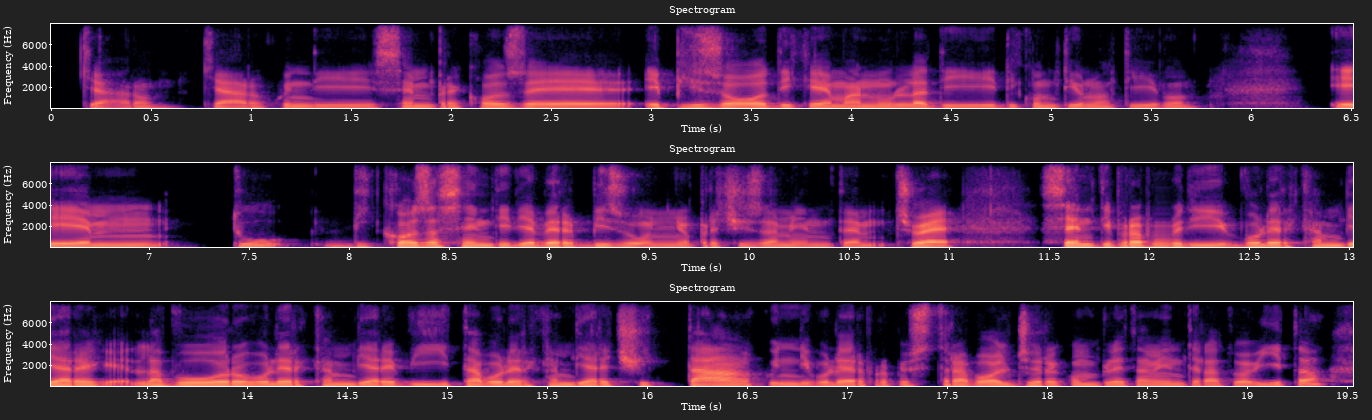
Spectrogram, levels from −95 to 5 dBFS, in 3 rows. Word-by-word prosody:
Chiaro, 105 +2 -6
chiaro, 105 -2 -3
quindi 110 -1 -5
sempre 110 +1 -4
cose 110 0 0
episodiche, 110 -3 +1
ma 105 0 -1
nulla 105 0 0
di 105 0 -4
di 110 +2 -8
continuativo. 105 -1 -5 0.6
Ehm, 120 -1 +1 0.3
tu 185 +1 -4
di 120 -1 -10
cosa 150 +5 +4
senti 125 -2 +1
di 115 - +1
aver 115 0 +5
bisogno 100 -2 -2
precisamente? 100 -2 -4
Cioè, - - +5 0.4
senti 140 +2 +4
proprio 130 -1 +4
di 115 +1 0
voler 115 +1 +2
cambiare 110 -1 +2
lavoro, 120 +1 +3
voler 115 +1 +2
cambiare 110 -1 0
vita, 115 +1 -2
voler 110 0 +1
cambiare 110 -1 0
città, 120 +9 +1
quindi 110 -6 -3
voler 105 +1 0
proprio 110 +1 -6
stravolgere 115 +1 0
completamente 110 0 -3
la 110 0 -1
tua 110 +1 -1
vita 145 - -1
110 Hz, 125 wpm, -23 LUFS, 105-120 Hz, 0.6 s, aver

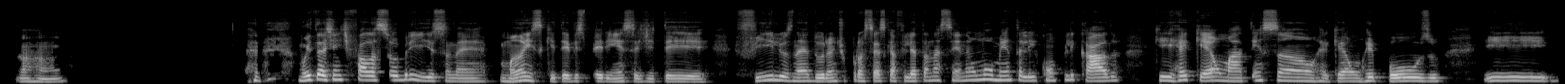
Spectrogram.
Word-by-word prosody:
Aham. 135 0 -5 2.3
Muita 205 +5 +6
gente 215 0 0
fala 200 -2 +4
sobre 205 +3 +1
isso, 165 -6 -1
né, 140 -1 -4
mães 165 +4 +1
que 145 - -5
teve 145 -1 0
experiência 145 -1 -2
de 135 0 -6
ter 135 -2 -2 0.2
filhos, 190 +2 -1
né, 160 0 +2
durante 155 0 0
o - - -20
processo 155 -1 -1
que - - 0
a - - -1
filha 160 0 0
tá 160 - -5
nascendo 185 +1 -3
é - - -2
um 200 - -1
momento 205 -2 +1
ali 175 -1 0
complicado, 180 -2 +2 0.4
que 180 -1 +2
requer 195 -1 +2
uma 160 -4 +1
atenção, 170 -1 0
requer 150 0 -2
um 145 0 -2
repouso, 160 -1 +2 0.4
e 170 -1 0
160 Hz, 140 wpm, -23 LUFS, 150-185 Hz, 2.3 s, Muita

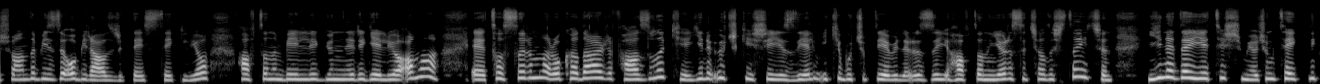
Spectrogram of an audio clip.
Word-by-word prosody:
şu 225 +3 -5
anda. 230 +3 -2
Bizi 250 0 0
o 250 0 +2
birazcık 195 -3 -2
destekliyor. 200 +4 -3 0.3
Haftanın 240 0 0
belli 235 -1 0
günleri 230 +1 0
geliyor 220 -1 +2
ama, 325 +3 +3 0.3
eee, 220 -1 +3
tasarımlar 295 +4 0
o 250 +1 +3
kadar 285 +4 +3
fazla 235 +7 +2
ki, 230 - -4
yine 255 +3 0
3 295 +2 -2
kişiyiz 225 -5 -2
diyelim 225 +4 0
2,5 240 -1 -4
diyebiliriz. 215 -2 0
Iıı, 230 -1 0
haftanın 225 +1 +1
yarısı 240 +2 0
çalıştığı 235 +6 -4
için 305 - -2 0.3
yine 305 +5 +5
de 310 - +7
yetişmiyor, 270 -5 +2
çünkü 255 +3 -1
teknik 255 +1 0
235 Hz, 150 wpm, -21 LUFS, 220-265 Hz, 0.3 s, de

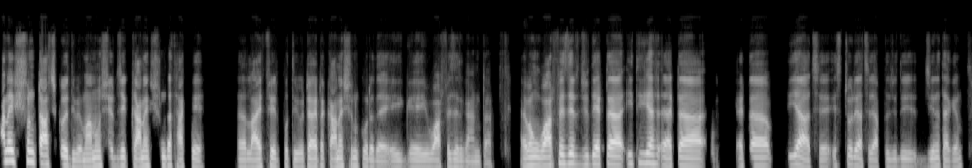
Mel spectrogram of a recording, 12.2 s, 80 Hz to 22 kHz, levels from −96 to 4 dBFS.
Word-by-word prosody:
Connection 215 0 +5
touch 165 - +7
করে 155 -2 +4
দিবে। 120 -2 -1
মানুষের 140 +3 -1
যে - - +4
কানেকশন 140 +3 +1
টা 145 - +3
থাকে 125 +1 -2 0.5
অ্যা 125 -1 -2
লাইফ 125 0 +3
এর 135 - -2
প্রতি 140 -2 -7
ওইটা 130 +2 +1
একটা 140 0 -6
কানেকশন 135 +2 0
করে 130 -3 -1
দেয় 105 -1 -1
এই 115 - -4
এই 120 -1 -2
Warfaze 125 +1 -1
এর 115 - -4
গানটা। 105 -1 -8 0.4
এবং 145 +2 +4
Warfaze 155 +4 +4
এর 175 - -1
যদি 160 +1 -1
একটা 165 -1 +5 0.2
ইতিহা 185 +1 +1
একটা 140 +1 +3 0.6
একটা 145 +2 -1 0.5
ইয়া 165 - +5
আছে 120 - -9 0.2
স্টোরি 155 0 -4
আছে 130 - -14
আপনি 130 - -16
যদি 135 +1 -8 0.3
জেনে 135 +2 -3
থাকেন। 120 +1 -6
135 Hz, 195 wpm, -19 LUFS, 125-155 Hz, 0.6 s, touch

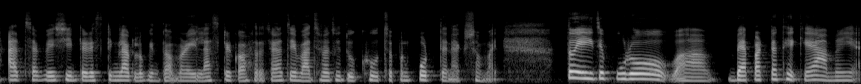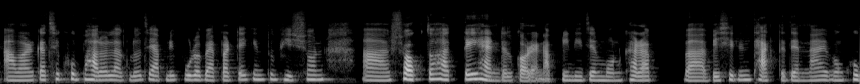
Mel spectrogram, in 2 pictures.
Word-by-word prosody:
আচ্ছা 200 0 -4
বেশ 190 0 0
ইন্টারেস্টিং 185 0 -2
লাগলো 185 -2 0
কিন্তু 170 -2 -7
আমার 170 - -5
এই 170 - -3
লাস্টের 180 +2 -4
কথাটা 170 +2 -4
যে 195 - +1
মাঝে 165 +3 -2
মাঝে 185 +2 -3
দুঃখ 175 - -5
উদযাপন 190 0 -7
করতেন 205 0 -1
একসময়। - - -9 0.7
তো - - +7
এই 275 - +6
যে 275 - +6
পুরো 255 0 +6 0.5
আ - - -3 0.5
ব্যাপারটা 210 +2 +3
থেকে 225 -2 0 0.2
আমি 190 0 -4 0.3
আমার 190 0 0
কাছে 210 +3 0
খুব 250 - 0
ভালো 200 -1 +4
লাগলো 195 0 -4
যে - - 0
আপনি 205 +1 -4
পুরো 210 -1 +2
ব্যাপারটাই 195 +1 -1
কিন্তু 225 +1 -2
ভীষণ 215 +2 -2 0.5
আ - - +4 0.3
শক্ত 225 -1 +7
হাততেই 220 +2 +3
হ্যান্ডেল 175 -3 +1
করেন। 165 - +2
আপনি 200 - -8
নিজের 190 0 -2
মন 180 0 -4
খারাপ 190 -1 +2
আ - - -20
বা 175 - +3 0.2
বেশিদিন 210 +3 -2
থাকতে 185 -2 +1
দেন 185 -1 -1
না - - 0
এবং 195 -1 -4
খুব 220 - +2
195 Hz, 180 wpm, -25 LUFS, 185-210 Hz, 0.7 s, তো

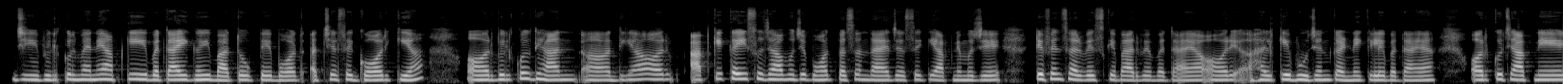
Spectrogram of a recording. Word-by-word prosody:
जी, 215 0 0
बिल्कुल, 215 +2 -1
मैंने 220 +1 +2
आपकी 235 +1 +2
बताई 215 0 +4
गई 215 +2 +3
बातों 195 +2 +1
पे 205 -1 +1
बहुत 195 0 -1
अच्छे 225 +4 -2
से 220 +2 -1
गौर 205 +1 +3
किया 210 +4 +1 0.5
और 210 0 +3
बिल्कुल 225 +5 0
ध्यान 215 -3 +2
अ, 205 -1 -1
दिया 215 +3 -2
और 235 -1 0 0.2
आपके 180 - 0
कई 255 -1 +6
सुझाव 235 -3 +1
मुझे 230 +1 -1
बहुत 210 -1 -2
पसंद 210 +1 -2
आए, 200 0 +3
जैसे 205 +1 -5
कि 210 +2 -5
आपने 200 +1 -5
मुझे 200 +1 -1 0.4
टिफ़िन 245 +1 +3
सर्विस 210 -4 0
के 220 - -4
बारे 195 -1 +1
में 200 -1 -4
बताया 195 0 -2
और 205 0 0 0.3
हल्के 210 +2 +2
भोजन 210 0 +2
करने 200 -2 0
के 195 +2 -8
लिए 200 0 +3
बताया 195 +1 -2 0.4
और 210 -1 +2
कुछ 235 -2 0
आपने 215 0 +3
210 Hz, 175 wpm, -21 LUFS, 200-225 Hz, 0.5 s, कई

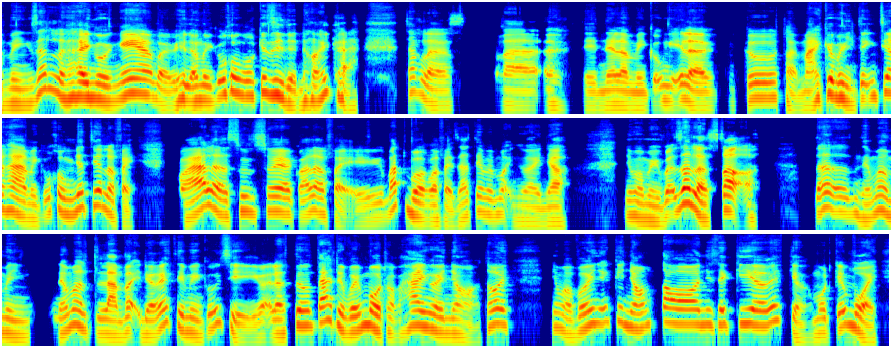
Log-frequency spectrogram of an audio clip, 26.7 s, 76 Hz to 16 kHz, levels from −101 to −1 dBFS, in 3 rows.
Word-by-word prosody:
mình 130 +1 -6
rất 250 - -1
là 220 -8 +1
hay 175 +1 +6
ngồi 160 -3 +1
nghe 200 +4 +6
bởi 145 -9 -1
vì 135 +8 -2
là 140 -2 +2
mình 150 -1 -1
cũng 190 - +2
không 220 -2 +3
có 185 0 -1
cái 220 - +1
gì 195 -3 +2
để 135 -4 -1
nói 145 - -3
cả. - - -4 0.5
Chắc 225 -1 -5
là 120 -7 -1
s - - -19 0.4
và 115 -2 -2
ừ, 125 - -6 0.3
thế 115 -1 -7
nên 120 +2 0
là 115 -1 +3
mình 110 -1 -6
cũng 150 - -6
nghĩ 145 - -5
là 115 -8 +5 0.4
cứ 170 +2 0
thoải - - -5
mái, 115 - -1
cứ 200 - +6
bình 165 -8 -1
tĩnh 170 +5 -5
trước 220 +3 +1
ha. 200 -1 +5
Mình 135 -2 -7
cũng 170 - -7
không 180 -3 -3
nhất 220 +4 0
thiết 255 0 +3
là - - +1
phải - - -4 0.4
quá - - +5
là 215 -10 +3
xun 190 +5 -6
xoe, 190 -1 +2
quá 160 +1 -3
là 190 -3 +1
phải - - -4 0.3
bắt 235 - +1
buộc 145 -6 +2
là 130 - +1
phải - - -3
giao 145 - -6
tiếp 190 +4 -7
với 170 -2 -6
mọi 170 +2 -8
người 120 -3 -8
nhỉ? 115 +2 -4 0.7
Nhưng 155 -1 -6
mà 140 - -2
mình 130 -3 -5
vẫn 165 +5 0
rất 280 +2 +8
là - - +6
sợ, - - +5 0.6
rất, 230 - +1
ơ, 190 -3 -2
nếu 135 - -6
mà 200 +1 0
mình 135 -6 -6 0.3
nếu 145 +2 -2
mà 220 +1 +1
làm 135 -3 +2
vậy - - 0
được 135 +1 -1
ấy 235 - +1
thì 175 - 0
mình 145 -4 -5
cũng 185 - -4
chỉ, 105 - -5
gọi - - -3
là, 140 0 +2
tương 205 -1 +2
tác 250 +3 +4
được 185 - +2
với 155 +2 +2
một 190 -6 +4
hoặc 140 - -5
hai 205 +5 +3
người 170 -6 +1
nhỏ 140 -4 -6
thôi. 220 +3 +1 0.5
Nhưng 190 -1 -8
mà 140 - -2
với 175 +10 0
những 230 +1 -5
cái 245 -1 -7
nhóm 185 -1 -1
to 225 -2 +4
như 215 - -4
thế 215 - +2
kia 225 0 +1
ấy, 210 +5 +2
kiểu, 110 - -6
một 145 +1 -7
cái 195 - 0
buổi 185 - +1
170 Hz, 250 wpm, -24 LUFS, 135-205 Hz, 0.7 s, rất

